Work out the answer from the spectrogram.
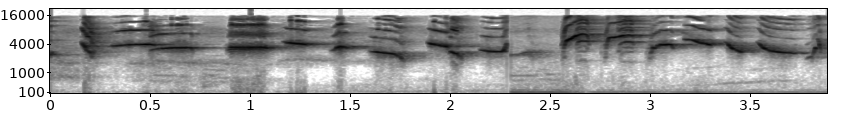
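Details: Loud, varied song of an oriental magpie-robin: clear whistles and quick chirps in short phrases, roughly three per second, with a steady low hum entering halfway through.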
